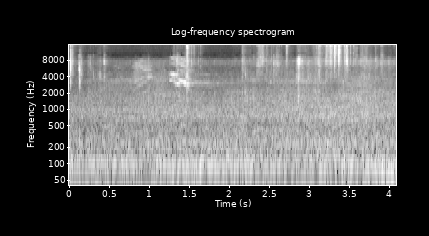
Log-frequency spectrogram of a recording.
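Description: Steady low rumble of outdoor background noise, with a few faint ticks scattered through it.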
